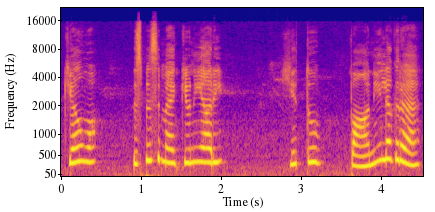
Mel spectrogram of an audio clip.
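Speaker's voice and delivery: high, fast puzzled alarm; surprised. Acted. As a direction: sniff the bottle, startled it's water.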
